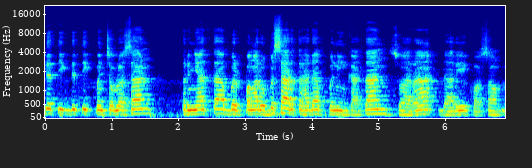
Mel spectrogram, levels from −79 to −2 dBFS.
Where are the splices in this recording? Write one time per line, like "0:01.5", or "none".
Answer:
none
